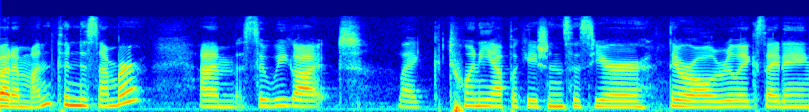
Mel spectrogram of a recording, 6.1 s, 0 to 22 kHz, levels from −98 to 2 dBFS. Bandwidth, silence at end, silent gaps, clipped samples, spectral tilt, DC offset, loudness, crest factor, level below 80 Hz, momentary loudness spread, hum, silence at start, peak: 12 kHz; 0 s; none; under 0.1%; -5 dB/octave; under 0.1%; -30 LUFS; 20 dB; -46 dBFS; 13 LU; none; 0 s; -10 dBFS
